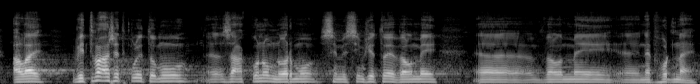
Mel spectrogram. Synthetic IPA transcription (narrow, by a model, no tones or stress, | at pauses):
ʔalɛvɪt̪vaːr̝ɛt̪kuːlɪt̪o̞muzaːko̞nowno̞ɾmusɪmɪsliːmʒɛt̪ojɛvɛlmɪ | vɛlmɪnɛvɦo̞dnɛ̰ː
